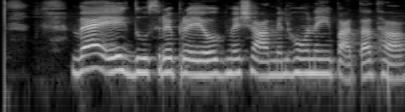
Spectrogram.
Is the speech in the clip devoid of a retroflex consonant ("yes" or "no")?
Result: yes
